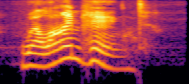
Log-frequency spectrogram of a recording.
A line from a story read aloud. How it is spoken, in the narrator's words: Headland exclaimed loudly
